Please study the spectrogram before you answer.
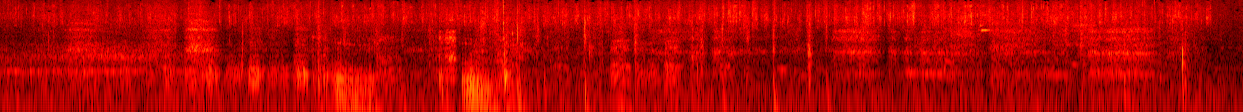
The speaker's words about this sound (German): Okay, das ist ja ein Hund, oder? Ja, und es war nachts auf jeden Fall.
